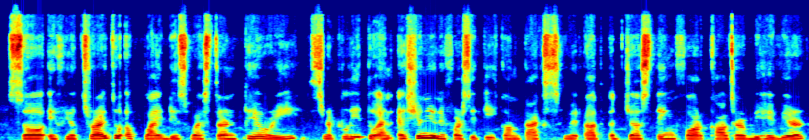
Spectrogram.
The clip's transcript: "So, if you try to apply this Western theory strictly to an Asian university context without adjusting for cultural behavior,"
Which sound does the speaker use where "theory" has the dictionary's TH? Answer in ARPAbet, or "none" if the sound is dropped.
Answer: T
